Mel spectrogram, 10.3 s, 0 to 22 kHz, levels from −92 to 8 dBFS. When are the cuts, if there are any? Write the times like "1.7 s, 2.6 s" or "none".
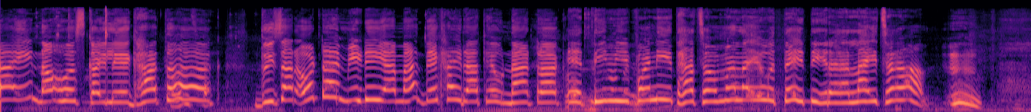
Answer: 5.7 s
